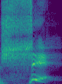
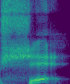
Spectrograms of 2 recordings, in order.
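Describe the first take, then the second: First: It sounds angry. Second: It sounds surprised. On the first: Something made you mad. "Now you're angry" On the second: Something caught you off guard.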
